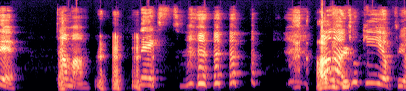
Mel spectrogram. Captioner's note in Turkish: kahkaha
